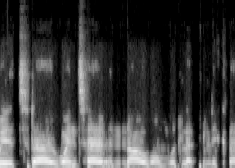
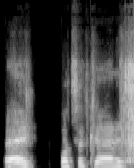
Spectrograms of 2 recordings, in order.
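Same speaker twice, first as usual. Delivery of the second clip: higher-pitched Welsh catchphrase voice; Welsh accent; 9 semitones higher than usual. Shown as a demonstration. Seller shows off the only Welsh they can do, Welsh accent. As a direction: do a playful Welsh lilt. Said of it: "About the only Welsh stuff I can do".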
